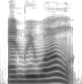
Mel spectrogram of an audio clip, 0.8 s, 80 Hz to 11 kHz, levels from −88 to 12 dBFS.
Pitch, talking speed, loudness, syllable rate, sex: 200 Hz, 215 wpm, -13 LUFS, 4.6 syllables/s, female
